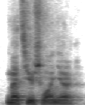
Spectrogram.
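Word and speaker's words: Mathieu Choinière: Mathieu Chouanière.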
